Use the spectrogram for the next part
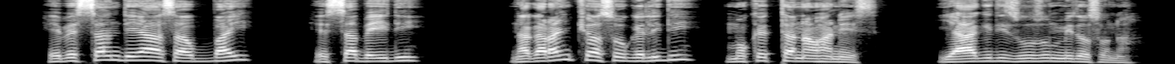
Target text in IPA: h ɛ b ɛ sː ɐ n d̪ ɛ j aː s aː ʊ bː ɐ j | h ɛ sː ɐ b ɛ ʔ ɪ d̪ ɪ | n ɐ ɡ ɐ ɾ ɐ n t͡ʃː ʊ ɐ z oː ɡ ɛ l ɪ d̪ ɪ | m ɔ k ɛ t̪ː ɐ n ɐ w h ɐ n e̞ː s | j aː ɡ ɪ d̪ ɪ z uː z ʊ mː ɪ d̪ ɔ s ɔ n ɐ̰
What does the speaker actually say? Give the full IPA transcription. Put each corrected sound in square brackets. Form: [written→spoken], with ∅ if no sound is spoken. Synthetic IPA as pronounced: h ɛ b ɛ sː ɐ n d̪ ɛ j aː s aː ʊ bː ɐ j | h ɛ sː ɐ b ɛ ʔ ɪ d̪ ɪ | n ɐ ɡ ɐ ɾ ɐ n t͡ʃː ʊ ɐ [z→s] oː ɡ ɛ l ɪ d̪ ɪ | m ɔ k ɛ t̪ː ɐ n ɐ w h ɐ n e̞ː s | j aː ɡ ɪ d̪ ɪ z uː z ʊ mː ɪ d̪ ɔ s ɔ n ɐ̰

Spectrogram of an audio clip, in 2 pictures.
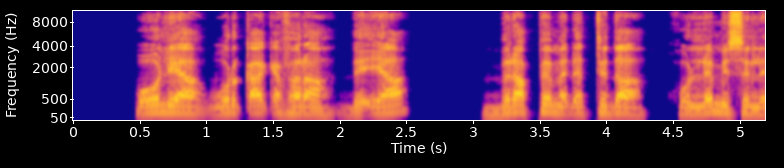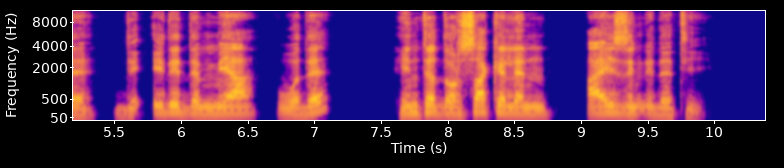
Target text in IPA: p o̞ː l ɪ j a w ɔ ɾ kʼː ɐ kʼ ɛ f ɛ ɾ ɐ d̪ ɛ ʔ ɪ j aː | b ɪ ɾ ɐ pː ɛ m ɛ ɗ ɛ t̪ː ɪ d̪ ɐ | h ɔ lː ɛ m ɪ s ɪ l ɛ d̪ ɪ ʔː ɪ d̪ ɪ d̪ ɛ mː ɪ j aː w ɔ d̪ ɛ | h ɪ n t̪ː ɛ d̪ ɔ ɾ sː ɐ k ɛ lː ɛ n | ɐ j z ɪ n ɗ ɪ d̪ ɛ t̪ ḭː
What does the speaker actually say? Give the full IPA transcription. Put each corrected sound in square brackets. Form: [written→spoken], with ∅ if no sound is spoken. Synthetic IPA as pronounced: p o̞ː l ɪ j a w ɔ ɾ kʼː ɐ kʼ ɛ f ɛ ɾ ɐ d̪ ɛ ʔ ɪ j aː | b ɪ ɾ ɐ pː ɛ m ɛ ɗ ɛ t̪ː ɪ d̪ ɐ | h ɔ lː ɛ m ɪ s ɪ l ɛ d̪ ɪ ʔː ɪ d̪ ɪ d̪ ɛ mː ɪ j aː w ɔ d̪ ɛ | h ɪ n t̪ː ɛ d̪ ɔ ɾ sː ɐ k ɛ [lː→l] ɛ n | ɐ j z ɪ n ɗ ɪ d̪ ɛ t̪ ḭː

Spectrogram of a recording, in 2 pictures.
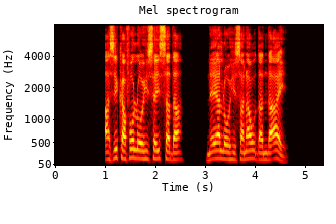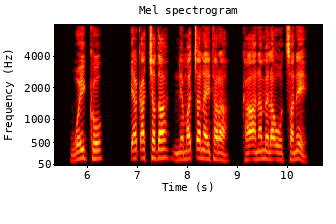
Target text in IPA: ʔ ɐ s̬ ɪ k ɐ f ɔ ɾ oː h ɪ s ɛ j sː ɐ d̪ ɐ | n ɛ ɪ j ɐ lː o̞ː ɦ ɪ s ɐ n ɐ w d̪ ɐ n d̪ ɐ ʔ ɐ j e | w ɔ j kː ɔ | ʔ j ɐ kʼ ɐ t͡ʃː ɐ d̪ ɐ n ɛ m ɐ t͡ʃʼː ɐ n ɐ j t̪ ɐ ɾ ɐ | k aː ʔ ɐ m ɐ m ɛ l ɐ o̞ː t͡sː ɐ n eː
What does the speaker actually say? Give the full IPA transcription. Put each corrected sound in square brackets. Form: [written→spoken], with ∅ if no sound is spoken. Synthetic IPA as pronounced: ʔ ɐ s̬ ɪ k ɐ f ɔ [ɾ→l] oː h ɪ s ɛ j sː ɐ d̪ ɐ | n ɛ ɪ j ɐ [lː→l] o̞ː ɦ ɪ s ɐ n ɐ w d̪ ɐ n d̪ ɐ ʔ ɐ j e | w ɔ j kː ɔ | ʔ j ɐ kʼ ɐ t͡ʃː ɐ d̪ ɐ n ɛ m ɐ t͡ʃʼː ɐ n ɐ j t̪ ɐ ɾ ɐ | k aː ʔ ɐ [m→n] ɐ m ɛ l ɐ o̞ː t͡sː ɐ n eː

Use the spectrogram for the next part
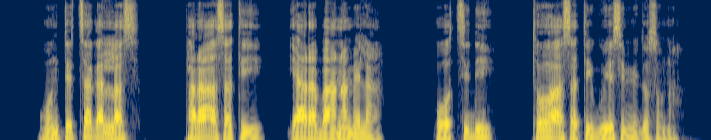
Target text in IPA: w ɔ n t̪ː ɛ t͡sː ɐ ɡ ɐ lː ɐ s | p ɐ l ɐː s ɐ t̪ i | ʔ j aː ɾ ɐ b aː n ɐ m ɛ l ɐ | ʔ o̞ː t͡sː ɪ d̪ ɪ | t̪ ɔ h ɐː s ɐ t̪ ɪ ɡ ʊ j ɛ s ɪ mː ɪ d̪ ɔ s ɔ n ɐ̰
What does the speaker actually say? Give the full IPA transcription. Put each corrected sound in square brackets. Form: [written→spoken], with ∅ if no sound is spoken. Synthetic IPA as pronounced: w ɔ n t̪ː ɛ t͡sː ɐ ɡ ɐ lː ɐ s | p ɐ [l→ɾ] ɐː s ɐ t̪ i | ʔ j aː ɾ ɐ b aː n ɐ m ɛ l ɐ | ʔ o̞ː t͡sː ɪ d̪ ɪ | t̪ ɔ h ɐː s ɐ t̪ ɪ ɡ ʊ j ɛ s ɪ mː ɪ d̪ ɔ s ɔ n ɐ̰

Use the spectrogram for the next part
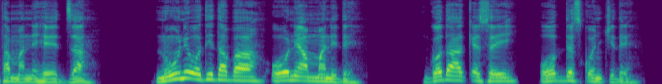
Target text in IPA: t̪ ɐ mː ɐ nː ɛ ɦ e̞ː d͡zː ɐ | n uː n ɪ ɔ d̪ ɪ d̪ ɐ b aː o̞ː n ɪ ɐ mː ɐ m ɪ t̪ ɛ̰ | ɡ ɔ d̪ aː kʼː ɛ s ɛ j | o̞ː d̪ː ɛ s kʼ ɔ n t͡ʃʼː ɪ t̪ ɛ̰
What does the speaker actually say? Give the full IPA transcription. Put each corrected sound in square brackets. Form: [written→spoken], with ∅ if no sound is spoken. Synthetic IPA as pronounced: t̪ ɐ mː ɐ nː ɛ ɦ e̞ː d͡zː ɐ | n uː n ɪ ɔ d̪ ɪ d̪ ɐ b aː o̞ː n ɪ ɐ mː ɐ [m→n] ɪ [t̪→d̪] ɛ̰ | ɡ ɔ d̪ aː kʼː ɛ s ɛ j | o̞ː d̪ː ɛ s kʼ ɔ n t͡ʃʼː ɪ [t̪→d̪] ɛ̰

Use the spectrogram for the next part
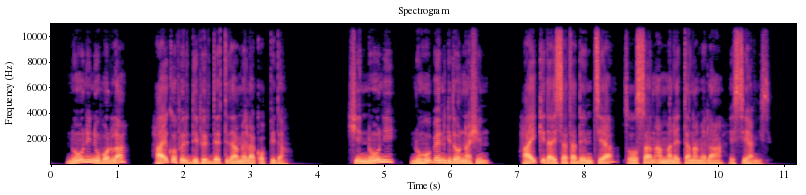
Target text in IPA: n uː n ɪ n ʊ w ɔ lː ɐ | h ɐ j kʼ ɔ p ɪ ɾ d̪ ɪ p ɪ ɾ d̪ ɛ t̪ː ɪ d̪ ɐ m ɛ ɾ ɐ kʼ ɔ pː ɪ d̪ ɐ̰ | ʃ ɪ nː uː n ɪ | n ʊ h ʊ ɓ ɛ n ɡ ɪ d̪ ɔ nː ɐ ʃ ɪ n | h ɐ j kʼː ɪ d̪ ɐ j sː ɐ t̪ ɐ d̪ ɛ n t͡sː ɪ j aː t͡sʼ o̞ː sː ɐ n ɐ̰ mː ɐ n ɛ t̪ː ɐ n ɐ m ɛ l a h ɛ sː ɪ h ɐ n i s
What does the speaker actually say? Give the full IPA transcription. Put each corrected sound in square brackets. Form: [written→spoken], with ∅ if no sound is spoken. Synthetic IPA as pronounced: n uː n ɪ n ʊ [w→b] ɔ lː ɐ | h ɐ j kʼ ɔ p ɪ ɾ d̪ ɪ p ɪ ɾ d̪ ɛ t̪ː ɪ d̪ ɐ m ɛ [ɾ→l] ɐ kʼ ɔ pː ɪ d̪ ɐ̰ | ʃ ɪ nː uː n ɪ | n ʊ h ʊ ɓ ɛ n ɡ ɪ d̪ ɔ nː ɐ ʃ ɪ n | h ɐ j kʼː ɪ d̪ ɐ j sː ɐ t̪ ɐ d̪ ɛ n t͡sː ɪ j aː t͡sʼ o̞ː sː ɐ n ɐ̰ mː ɐ n ɛ t̪ː ɐ n ɐ m ɛ l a h ɛ sː ɪ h ɐ n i s

